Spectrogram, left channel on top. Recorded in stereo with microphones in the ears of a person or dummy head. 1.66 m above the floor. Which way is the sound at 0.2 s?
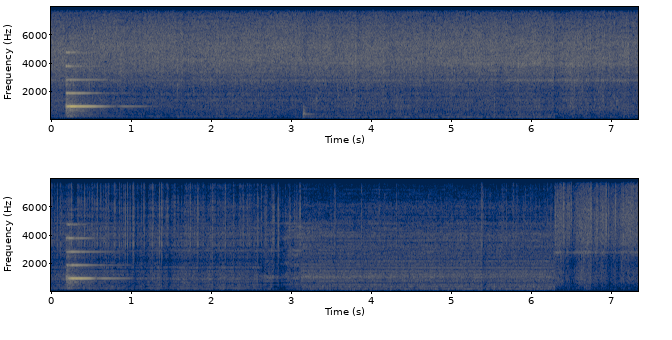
65° left (ahead or behind).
